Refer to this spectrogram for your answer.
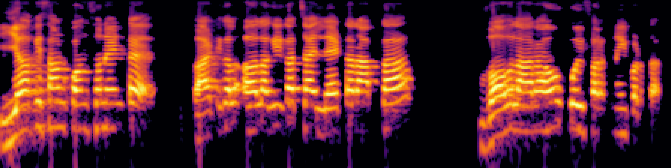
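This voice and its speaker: A man's voice: sits high, fairly even intonation, normal speed, pushed and bright, poor audio. A man from India teaching English grammar in a classroom lecture, quizzing his students with repeated questions.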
